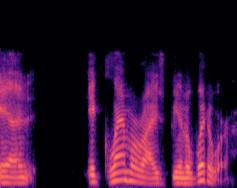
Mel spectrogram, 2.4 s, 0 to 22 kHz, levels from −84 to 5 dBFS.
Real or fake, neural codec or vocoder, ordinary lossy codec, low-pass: fake; vocoder, 22.05 kHz, 80 mel bands, WaveNeXt; Opus, 16 kbps; 7.2 kHz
